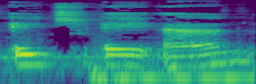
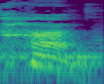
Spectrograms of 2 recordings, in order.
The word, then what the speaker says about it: Han: It is a Korean word, and it's spelled H-A-N, and Koreans, we pronounce it as Han.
